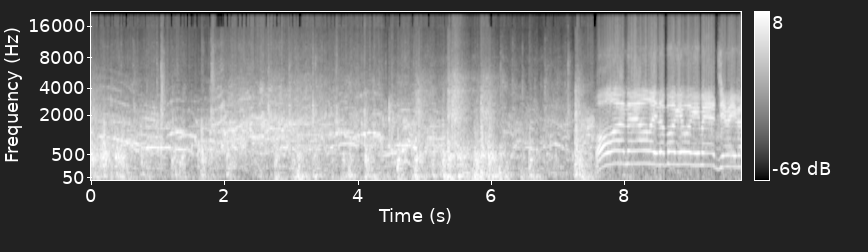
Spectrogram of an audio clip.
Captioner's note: crowd cheering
